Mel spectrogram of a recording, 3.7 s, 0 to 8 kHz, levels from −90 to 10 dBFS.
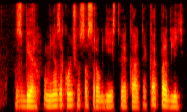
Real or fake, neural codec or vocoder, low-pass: fake; vocoder, 22.05 kHz, 80 mel bands, WaveNeXt; 7.2 kHz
